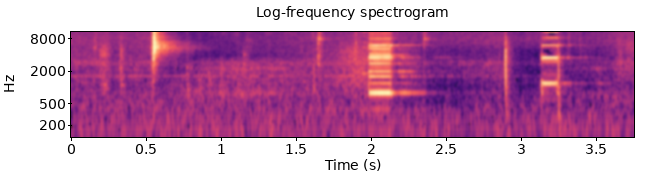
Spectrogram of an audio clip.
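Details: Alaris 8100 large-volume pump module in a training demo, pressing start on a secondary cefazolin infusion at 100 mL/h: a click, then two short electronic beeps in a quiet room; infusion pump start beep.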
